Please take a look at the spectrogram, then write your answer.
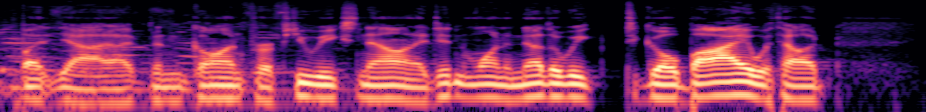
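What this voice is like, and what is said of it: Voice sounding unwell. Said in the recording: “As you can probably hear in my voice, I'm still not 100% at all.”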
